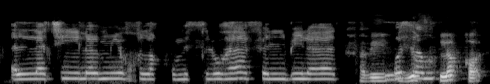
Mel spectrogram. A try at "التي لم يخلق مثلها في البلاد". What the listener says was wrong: يخلق مثلها بدون ضمة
